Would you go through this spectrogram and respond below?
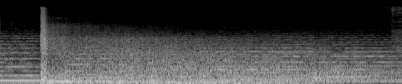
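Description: A Shorty RPG explosion in the video game Plastic Battlegrounds, a single sharp, loud blast followed by a long, rumbling roar that slowly fades over several seconds.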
